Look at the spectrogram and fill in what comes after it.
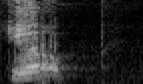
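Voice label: "two", Tlacolula Zapotec; tyop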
